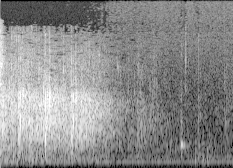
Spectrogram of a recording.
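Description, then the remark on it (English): A short burst of audience applause for a person on stage, fairly faint, a dense patter of claps that fades away after about a second, leaving quiet. “And that, give Harrison a round of applause for not being struck on stage.”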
